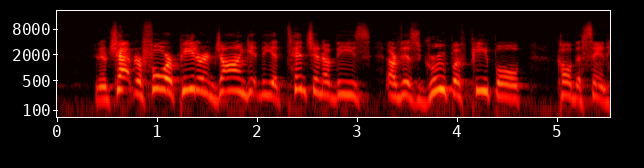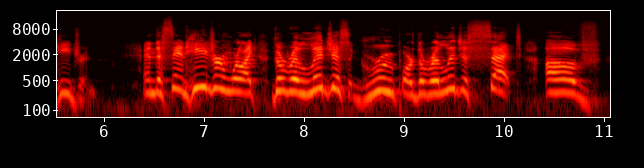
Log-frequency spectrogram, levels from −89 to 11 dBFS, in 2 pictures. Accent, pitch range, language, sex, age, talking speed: American, 225-300 Hz, English, male, 30-49, 180 wpm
